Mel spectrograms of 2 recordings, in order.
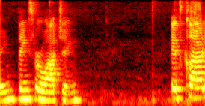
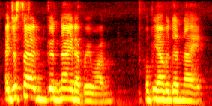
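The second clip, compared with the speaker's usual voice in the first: ordinary talk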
